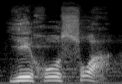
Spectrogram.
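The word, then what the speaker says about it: Yehoshua: Nah makanya Yehosua. Ini ini vokalnya ho, ini o-nya swa.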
